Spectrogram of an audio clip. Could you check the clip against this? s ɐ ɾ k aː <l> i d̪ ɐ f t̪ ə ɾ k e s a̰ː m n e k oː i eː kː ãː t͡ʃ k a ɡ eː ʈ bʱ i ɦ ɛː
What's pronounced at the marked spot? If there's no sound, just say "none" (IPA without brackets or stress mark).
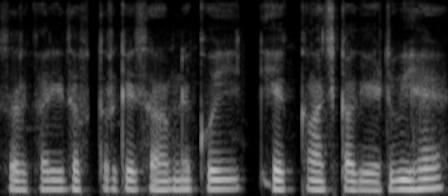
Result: ɾ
